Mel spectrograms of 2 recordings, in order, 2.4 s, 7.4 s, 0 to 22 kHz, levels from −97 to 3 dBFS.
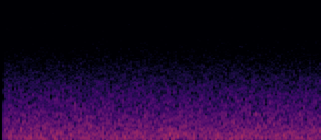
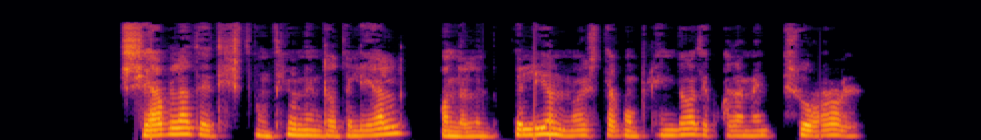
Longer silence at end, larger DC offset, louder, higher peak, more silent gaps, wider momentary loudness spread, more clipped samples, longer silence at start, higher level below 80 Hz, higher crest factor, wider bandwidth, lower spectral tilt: second, 0 s vs 0.9 s; neither; second, -58 LUFS vs -19 LUFS; second, -44 dBFS vs 0 dBFS; second, none vs 3.11-3.31 s; second, 1 LU vs 9 LU; neither; second, 0.05 s vs 0.9 s; second, -64 dBFS vs -54 dBFS; second, 12 dB vs 20 dB; first, 16.5 kHz vs 11.5 kHz; about the same, -7 dB/octave vs -6 dB/octave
